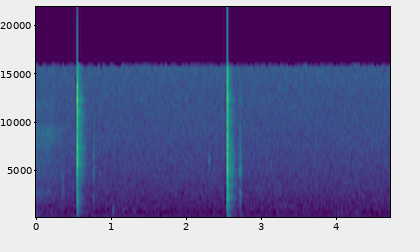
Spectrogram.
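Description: Two sharp clicks about two seconds apart from the toggle switch on a Dumore drill press motor being flicked, with no motor sound following: the motor does not start when switched on, which the owner puts down to maybe a bad brush or a dead spot on the commutator.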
